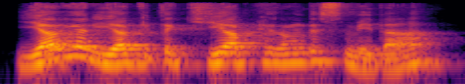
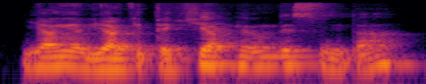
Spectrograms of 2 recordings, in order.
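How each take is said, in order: First: Said in the usual way. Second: Soft echo. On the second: Shown as a demonstration. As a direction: repeat it much softer, almost to yourself. Teacher repeats key fact softer.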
